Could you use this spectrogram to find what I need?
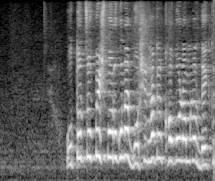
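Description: A young woman speaks clearly and steadily into a microphone.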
